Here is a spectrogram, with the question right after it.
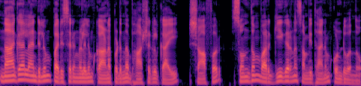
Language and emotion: Malayalam, neutral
